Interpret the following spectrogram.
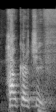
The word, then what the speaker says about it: handkerchief: Handkerchief sandwich wednesday xarafka da ayaa dhawaaq ahaan la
